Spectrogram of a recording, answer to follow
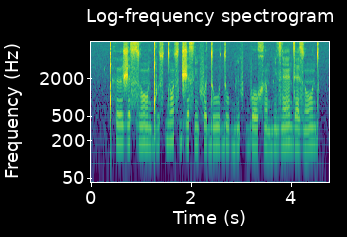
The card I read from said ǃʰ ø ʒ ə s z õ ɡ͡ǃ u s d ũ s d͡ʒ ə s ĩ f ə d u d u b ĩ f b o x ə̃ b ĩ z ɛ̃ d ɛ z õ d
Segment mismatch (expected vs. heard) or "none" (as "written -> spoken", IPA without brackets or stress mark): ũ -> õ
